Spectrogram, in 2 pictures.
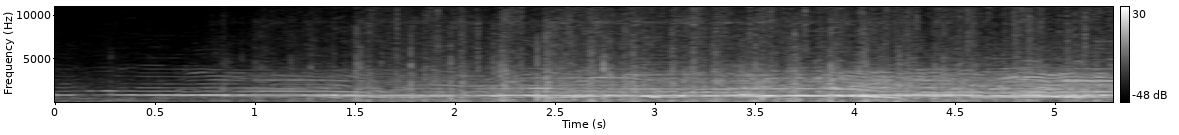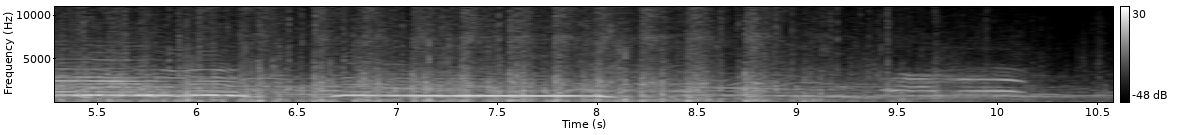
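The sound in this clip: Roadside cycling fans cheer and yell continuously as riders pass on the Puy de Dôme climb during the Tour de France 2023, about 5 km from the top; shrill whistles ride over loud, dense crowd shouting throughout.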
